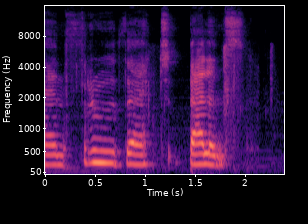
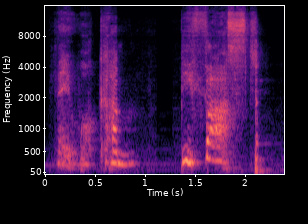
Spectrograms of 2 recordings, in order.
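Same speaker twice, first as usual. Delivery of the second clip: urgent, pressing monster voice. Voicing a chained beast that lifts its head and warns: urgent beast warning. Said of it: "the beast lifts its head and it's like".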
